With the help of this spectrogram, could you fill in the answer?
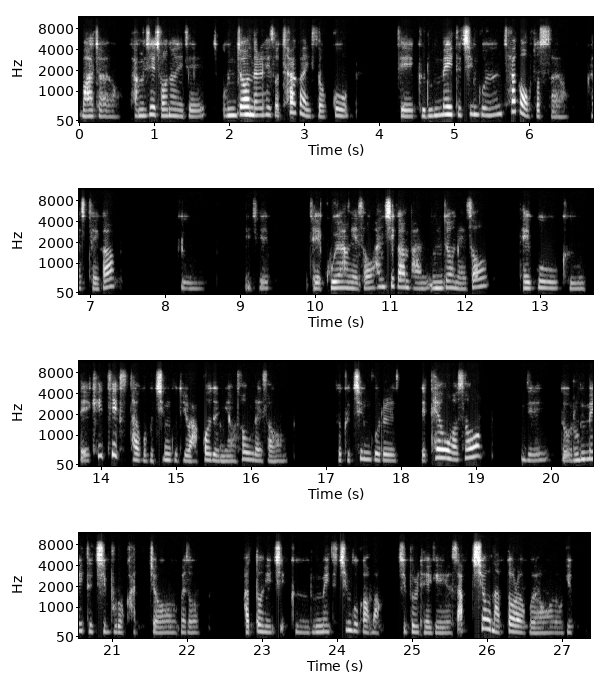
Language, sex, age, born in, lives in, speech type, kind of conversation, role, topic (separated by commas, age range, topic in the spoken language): Korean, female, 55-59, South Korea, South Korea, conversation, podcast, guest, 여행 중 우연히 만난 사람을 나중에 다시 만난 적이 있으신가요?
